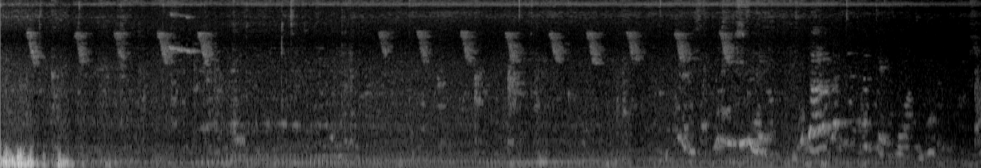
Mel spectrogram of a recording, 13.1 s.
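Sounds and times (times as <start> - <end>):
bird faintly chirping: 0.2 - 10.2.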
